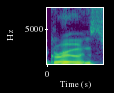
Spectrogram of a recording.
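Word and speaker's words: Grüns: It's Gruns.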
